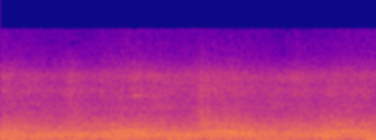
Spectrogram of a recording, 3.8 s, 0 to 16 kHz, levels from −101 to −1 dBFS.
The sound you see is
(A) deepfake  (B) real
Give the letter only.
A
